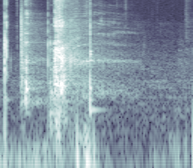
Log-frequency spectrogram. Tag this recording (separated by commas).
Respiratory sounds, Sneeze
